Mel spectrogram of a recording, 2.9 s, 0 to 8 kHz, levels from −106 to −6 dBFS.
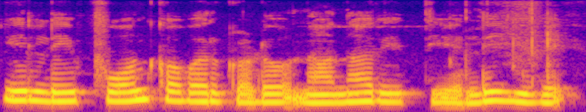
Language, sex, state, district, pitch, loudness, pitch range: Kannada, female, Karnataka, Bangalore, 195 Hz, -13 LUFS, 170-205 Hz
